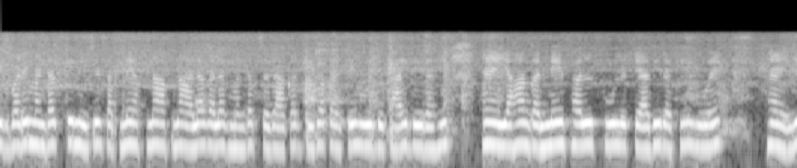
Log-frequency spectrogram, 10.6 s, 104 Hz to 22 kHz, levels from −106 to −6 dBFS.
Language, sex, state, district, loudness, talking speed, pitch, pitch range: Hindi, female, Bihar, East Champaran, -13 LUFS, 140 wpm, 215 Hz, 210-220 Hz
